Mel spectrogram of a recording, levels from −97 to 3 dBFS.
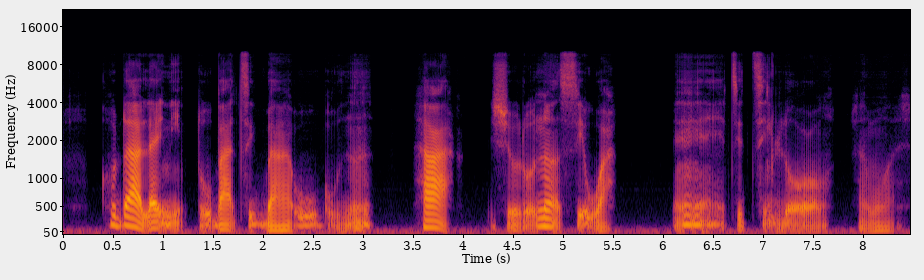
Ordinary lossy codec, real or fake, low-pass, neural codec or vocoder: Opus, 64 kbps; fake; 9.9 kHz; autoencoder, 22.05 kHz, a latent of 192 numbers a frame, VITS, trained on many speakers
